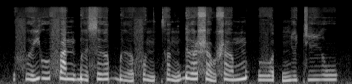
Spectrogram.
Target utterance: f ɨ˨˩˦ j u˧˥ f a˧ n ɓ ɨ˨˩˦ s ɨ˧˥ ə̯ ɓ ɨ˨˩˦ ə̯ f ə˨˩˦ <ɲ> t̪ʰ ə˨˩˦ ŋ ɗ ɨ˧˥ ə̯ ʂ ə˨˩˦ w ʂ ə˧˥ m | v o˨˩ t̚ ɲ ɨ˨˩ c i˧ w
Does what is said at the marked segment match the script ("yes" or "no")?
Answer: no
